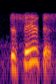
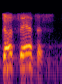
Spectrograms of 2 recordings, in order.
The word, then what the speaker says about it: DeSantis: I really, really, really think that the reason he's doing it is because most of my friends and I actually pronounce it DeSantis.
